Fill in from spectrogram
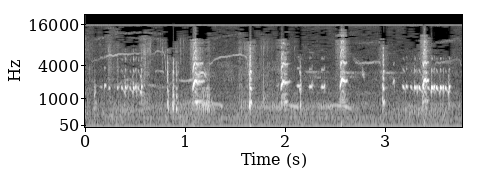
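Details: Wild rainbow lorikeets nesting in a house roof: a female incubating eggs begs as the male arrives to feed her. Squeaky, harmonic chittering notes come in quick uneven bursts, with short buzzy rasps between them.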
